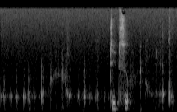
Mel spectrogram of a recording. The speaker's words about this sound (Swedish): Så är det... Vad heter det? En fidget toy som jag köpte igår. ja, det kanske stör.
